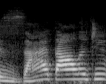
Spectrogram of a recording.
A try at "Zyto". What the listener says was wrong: Zyto. It's no ology on that one.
